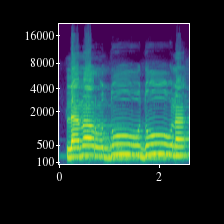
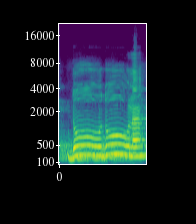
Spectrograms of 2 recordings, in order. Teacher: دونوں جگہ پر واو مدہ ہے تو دونوں کو کھینچ کر کے پڑھیں گے۔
